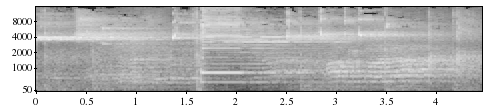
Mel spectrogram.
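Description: A basketball bouncing on a hardwood court in a large, mostly empty arena, with players' voices. About one and a half seconds in there is a sharp knock, followed by a brief steady buzzing tone.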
